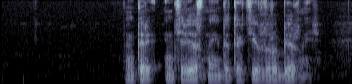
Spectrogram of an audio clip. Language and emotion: Russian, neutral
